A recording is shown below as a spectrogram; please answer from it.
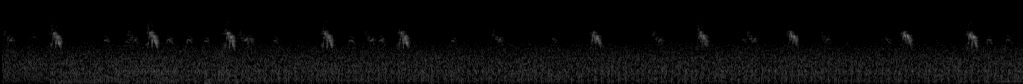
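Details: A fledgling house sparrow exploring a garden with a bird bath in Calgary, Alberta, Canada gives short, bright chirps about once a second at an uneven pace over a soft steady hiss.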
